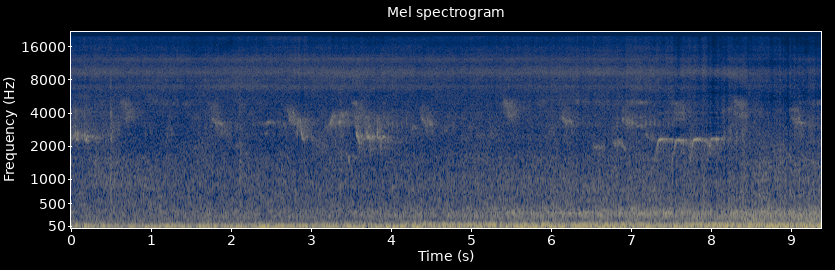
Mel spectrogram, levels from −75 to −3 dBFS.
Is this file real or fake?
fake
